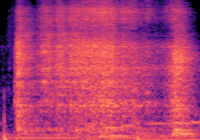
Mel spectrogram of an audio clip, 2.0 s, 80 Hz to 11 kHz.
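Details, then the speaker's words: Maruti Alto 800 in neutral: brief starter whir dropping away as engine catches in one try, then harsh scraping hiss; noise during cranking, source not pinned down, starter gear replacement proposed but owner doubts it. "Start तो हो रही है गाड़ी एक ही बार में, लेकिन इसकी ये आवाज़ आ रही है कहीं से।"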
